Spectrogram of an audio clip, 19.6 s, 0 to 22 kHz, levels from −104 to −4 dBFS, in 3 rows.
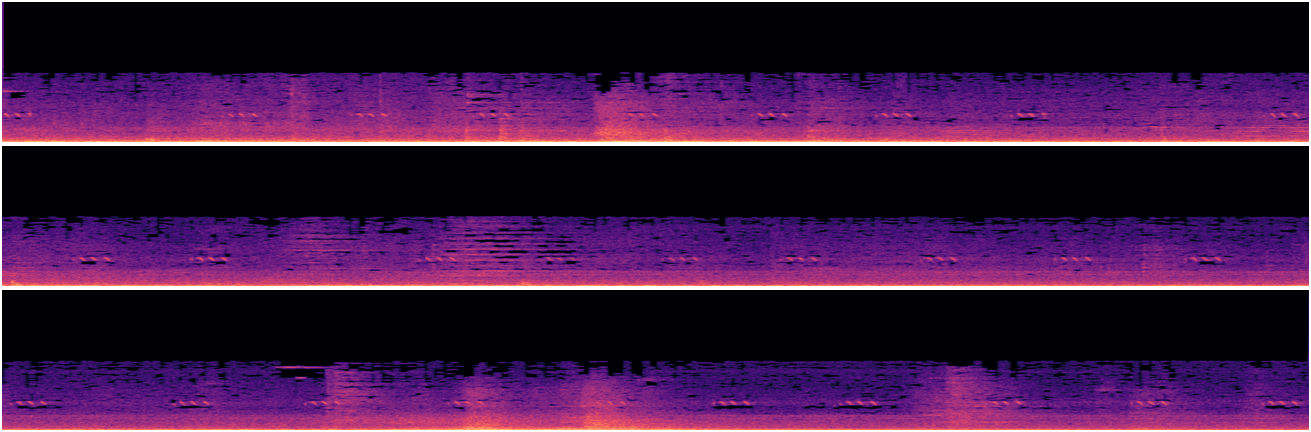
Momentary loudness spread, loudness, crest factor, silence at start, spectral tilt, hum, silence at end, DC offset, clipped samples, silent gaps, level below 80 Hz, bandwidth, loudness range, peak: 11 LU; -27 LUFS; 18 dB; 0 s; -7.5 dB/octave; none; 0 s; under 0.1%; under 0.1%; none; -22 dBFS; 8 kHz; 8 LU; -2 dBFS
